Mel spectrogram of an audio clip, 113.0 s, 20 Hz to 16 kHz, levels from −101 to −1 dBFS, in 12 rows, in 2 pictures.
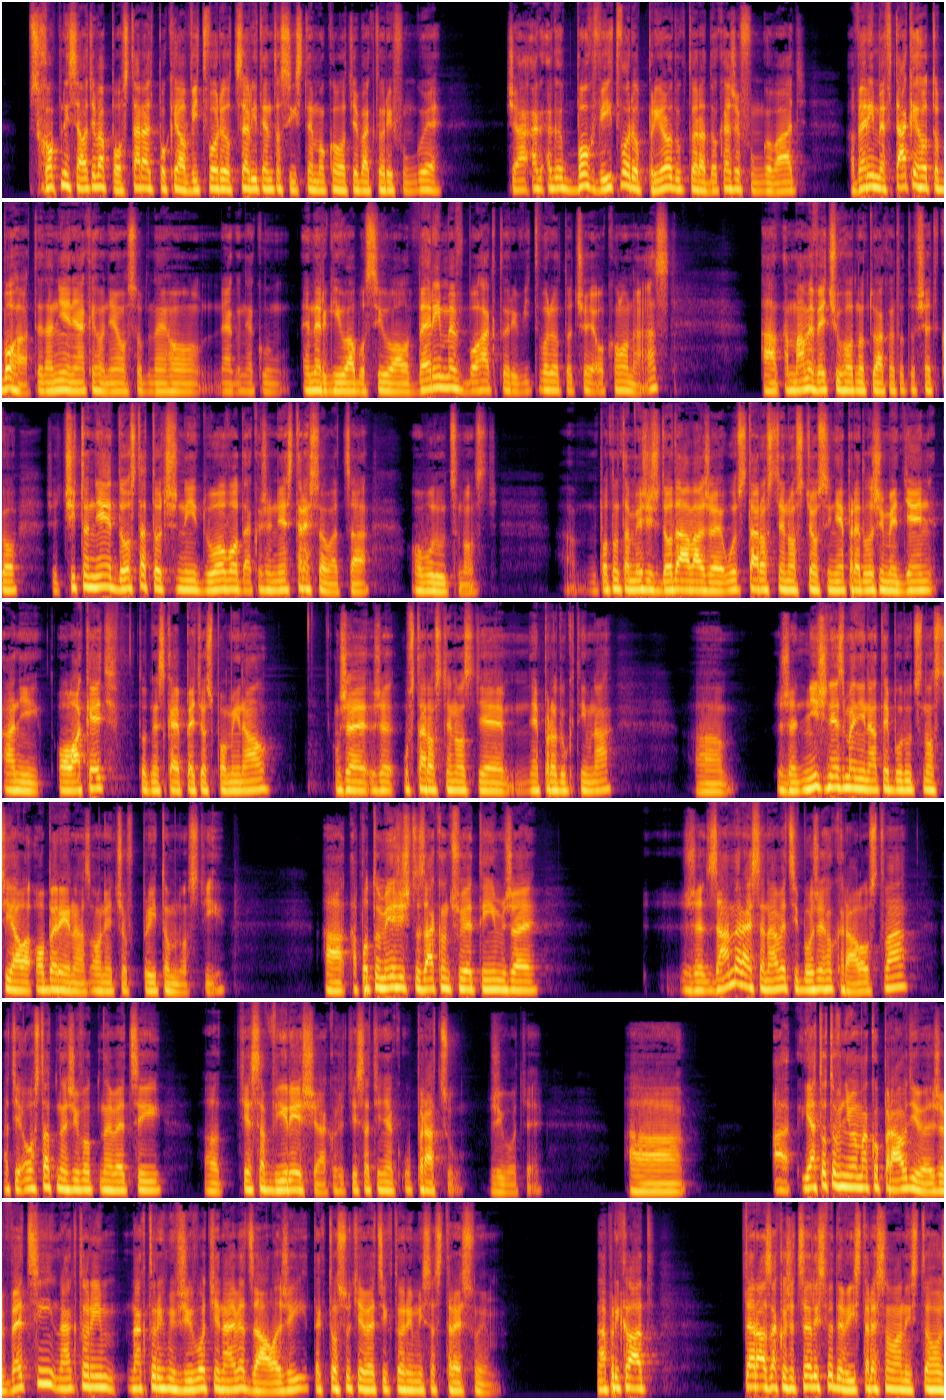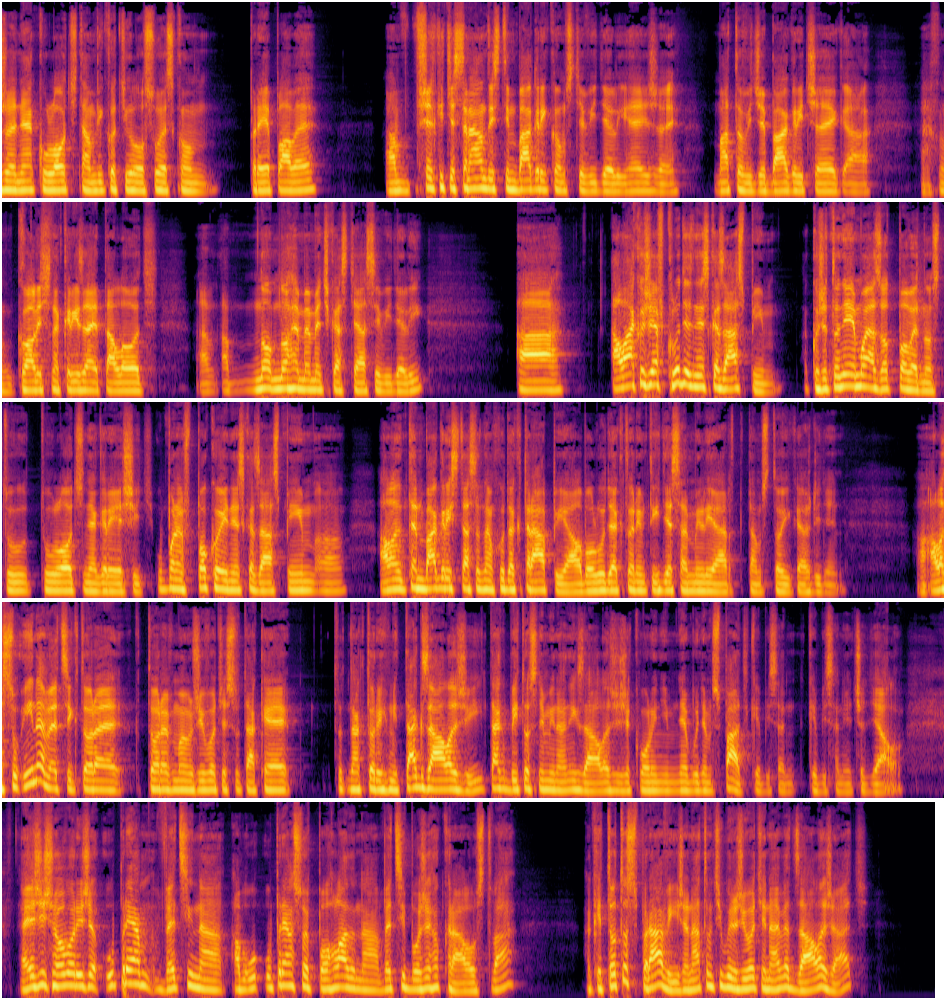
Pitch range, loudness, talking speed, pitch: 115-145 Hz, -12 LUFS, 165 wpm, 130 Hz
